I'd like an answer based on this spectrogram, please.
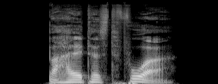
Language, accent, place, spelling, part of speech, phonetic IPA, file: German, Germany, Berlin, behaltest vor, verb, [bəˌhaltəst ˈfoːɐ̯], De-behaltest vor.ogg
- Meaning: second-person singular subjunctive I of vorbehalten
